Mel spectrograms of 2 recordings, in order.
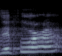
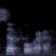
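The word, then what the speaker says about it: Séphora: Moses's wife is Sephora so Zapora is just like the English version of it okay so it's not zipora what is z in English it is but in French it's Sephora okay so in the French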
